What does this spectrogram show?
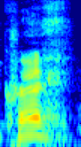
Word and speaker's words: craic: It's spelled CRAIC, Right. but you say it like the white powder, like CRACK.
